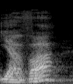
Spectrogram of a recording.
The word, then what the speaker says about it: Yahva: C'est pourquoi il est écrit ici Yahva et son nom.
